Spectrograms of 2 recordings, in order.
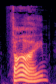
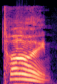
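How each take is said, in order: First: The word begins with a th sound. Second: The word begins with a plain t sound. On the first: The speaker calls it wrong. "It's not thyme" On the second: The speaker calls it right. "so that H is silent"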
